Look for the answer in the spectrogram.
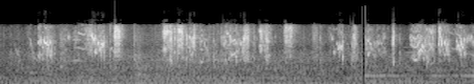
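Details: Budgerigar mating chatter aimed at getting pairs to lay: bursts of buzzy warbling and squeaky chirps from several birds, pausing briefly, with a steady low tone entering in the second half.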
